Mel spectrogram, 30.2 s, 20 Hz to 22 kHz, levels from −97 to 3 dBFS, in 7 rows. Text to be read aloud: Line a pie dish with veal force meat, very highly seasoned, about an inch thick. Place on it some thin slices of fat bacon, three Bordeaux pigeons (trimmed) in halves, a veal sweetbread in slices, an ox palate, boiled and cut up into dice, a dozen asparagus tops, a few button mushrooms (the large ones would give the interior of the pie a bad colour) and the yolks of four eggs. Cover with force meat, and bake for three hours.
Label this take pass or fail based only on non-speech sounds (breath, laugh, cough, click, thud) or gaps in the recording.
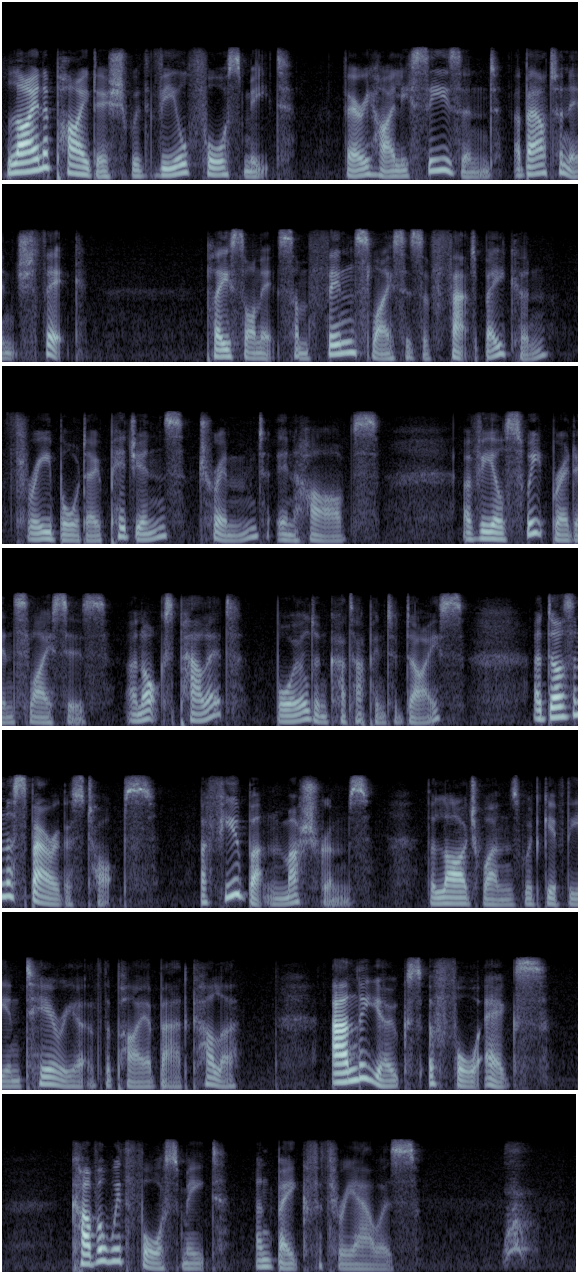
fail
